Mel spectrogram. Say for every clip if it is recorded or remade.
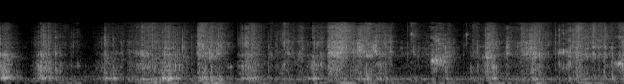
remade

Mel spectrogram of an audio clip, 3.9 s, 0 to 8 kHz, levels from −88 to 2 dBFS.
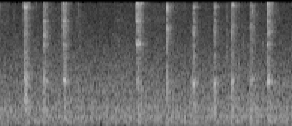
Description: recorded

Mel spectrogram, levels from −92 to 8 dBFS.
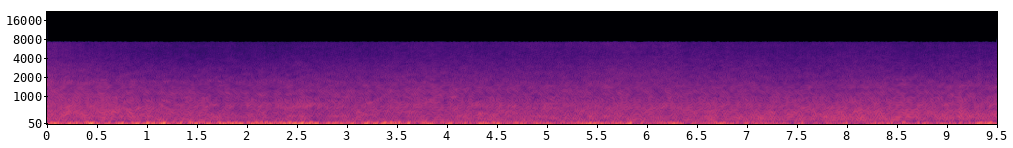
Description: remade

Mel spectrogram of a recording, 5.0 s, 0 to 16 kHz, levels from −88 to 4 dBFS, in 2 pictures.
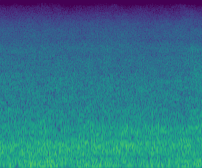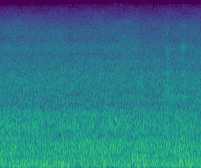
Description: remade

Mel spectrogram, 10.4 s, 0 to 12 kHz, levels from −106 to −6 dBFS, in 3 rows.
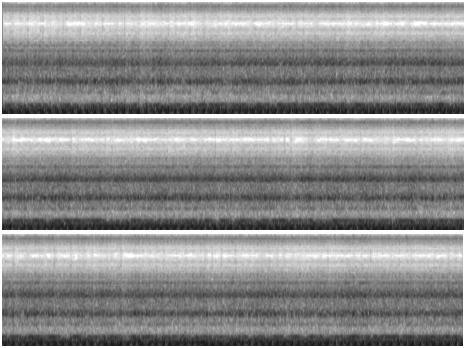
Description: recorded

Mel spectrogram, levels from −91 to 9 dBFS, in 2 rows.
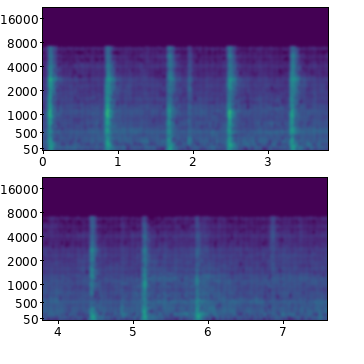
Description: remade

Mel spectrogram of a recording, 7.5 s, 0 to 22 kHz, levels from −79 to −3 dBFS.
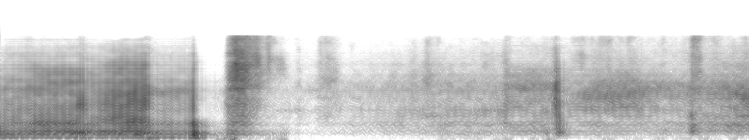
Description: remade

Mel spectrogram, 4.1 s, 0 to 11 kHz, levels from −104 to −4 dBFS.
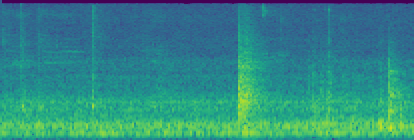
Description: recorded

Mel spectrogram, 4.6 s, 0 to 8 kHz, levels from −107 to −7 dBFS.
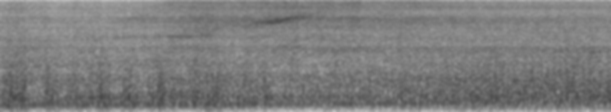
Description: remade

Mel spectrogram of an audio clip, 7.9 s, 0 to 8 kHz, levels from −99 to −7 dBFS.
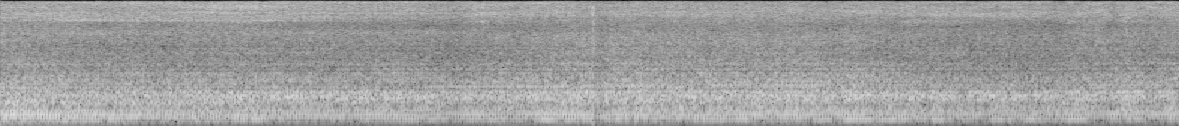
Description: recorded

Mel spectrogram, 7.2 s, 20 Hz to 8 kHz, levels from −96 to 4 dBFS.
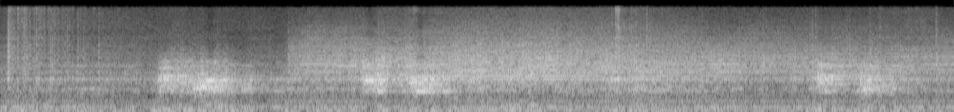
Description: remade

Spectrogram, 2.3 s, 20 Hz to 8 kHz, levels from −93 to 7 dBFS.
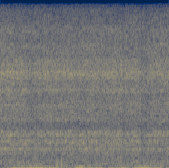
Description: remade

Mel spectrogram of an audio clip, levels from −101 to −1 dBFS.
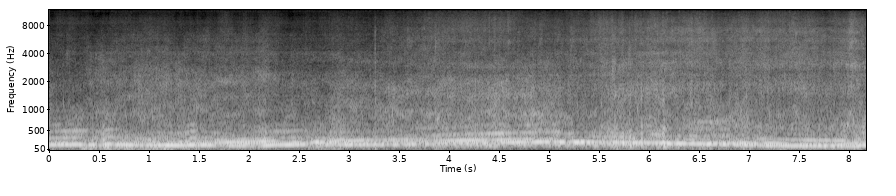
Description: remade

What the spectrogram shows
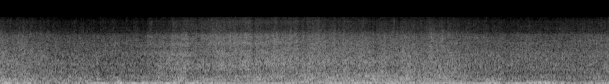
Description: recorded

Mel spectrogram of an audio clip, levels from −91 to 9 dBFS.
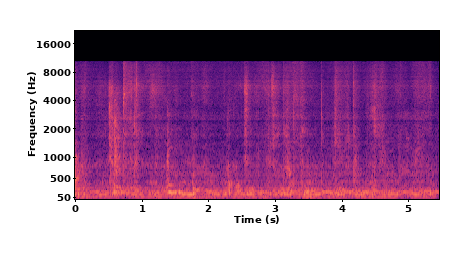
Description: remade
